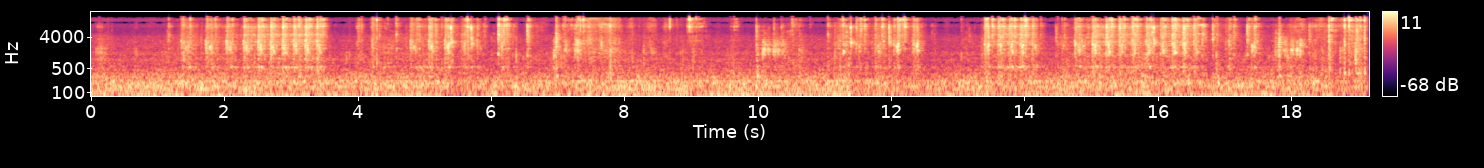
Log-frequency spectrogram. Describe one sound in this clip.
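A sewing machine whirs and stitches in rapid bursts.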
